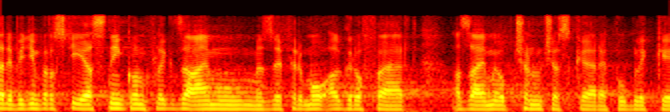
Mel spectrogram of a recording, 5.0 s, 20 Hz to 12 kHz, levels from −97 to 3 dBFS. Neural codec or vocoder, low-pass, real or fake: none; 7.2 kHz; real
